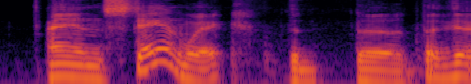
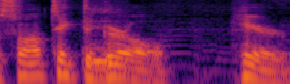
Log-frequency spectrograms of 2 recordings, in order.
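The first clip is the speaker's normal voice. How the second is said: ordinary talk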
